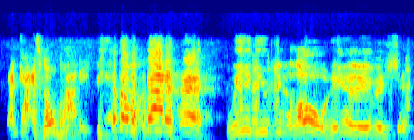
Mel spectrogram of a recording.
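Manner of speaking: mocking spotter boyfriend. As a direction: scoff him off like a nobody.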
